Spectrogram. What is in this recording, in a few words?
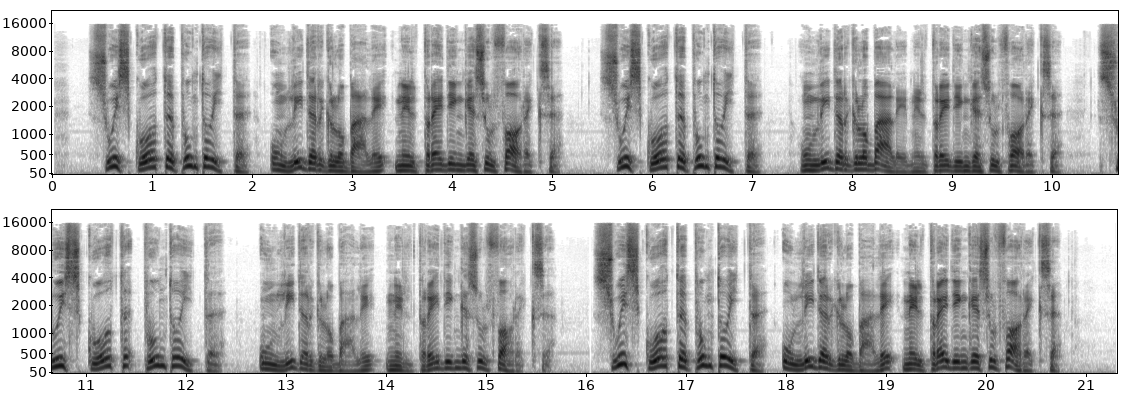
spot radio; swissquote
